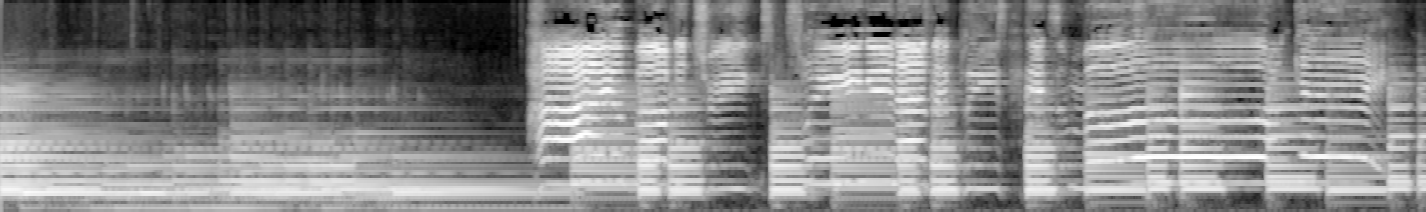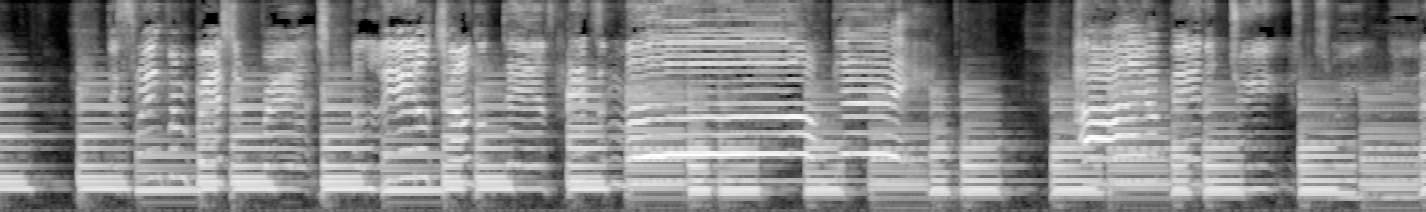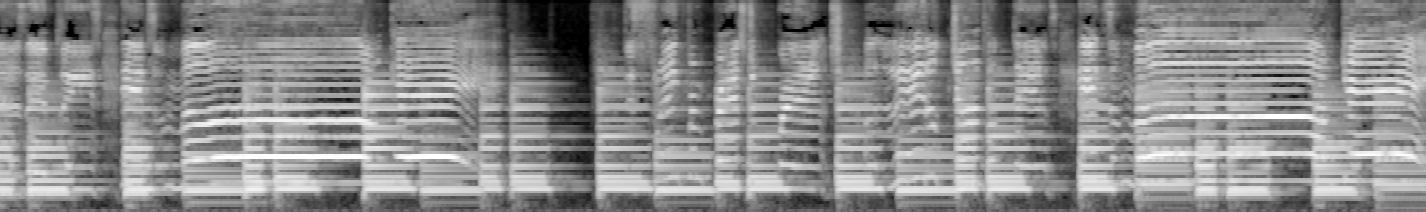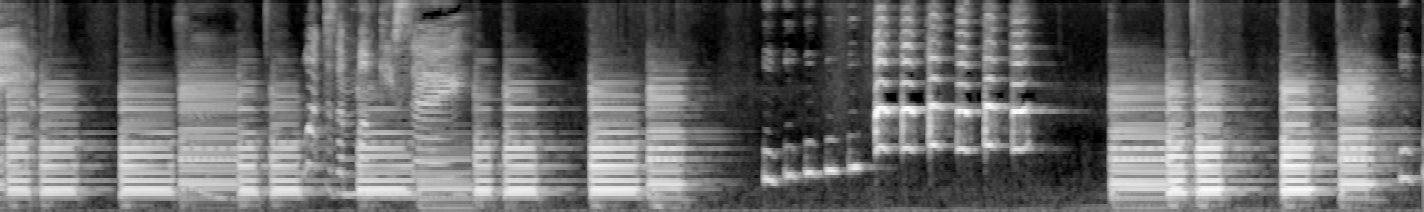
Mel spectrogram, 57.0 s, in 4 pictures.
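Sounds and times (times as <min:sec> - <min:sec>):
piano accompaniment: 0:00.0 - 0:50.0, 0:53.8 - 0:57.0
woman singing: 0:05.3 - 0:14.1, 0:15.2 - 0:23.6, 0:24.9 - 0:33.6, 0:34.5 - 0:43.2, 0:45.8 - 0:47.6, 0:50.4 - 0:52.1, 0:56.6 - 0:57.0.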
